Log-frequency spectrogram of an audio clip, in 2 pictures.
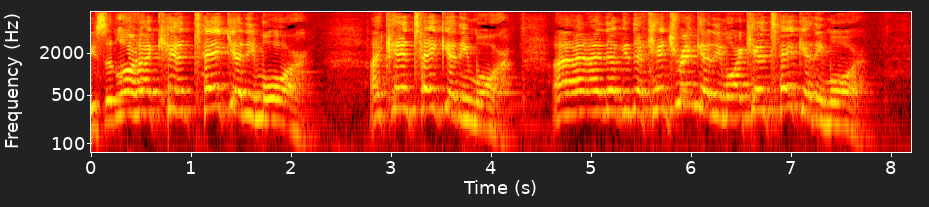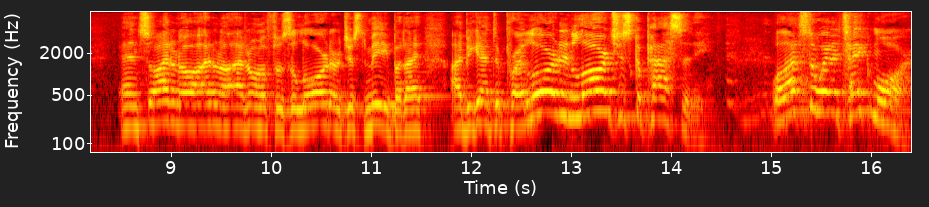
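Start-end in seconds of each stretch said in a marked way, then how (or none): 0.3-7.8 mock loud bellow, much higher. Retelling how a man being prayed with cried out, retelling a loud bellow. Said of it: "he bellowed out in a loud voice".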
